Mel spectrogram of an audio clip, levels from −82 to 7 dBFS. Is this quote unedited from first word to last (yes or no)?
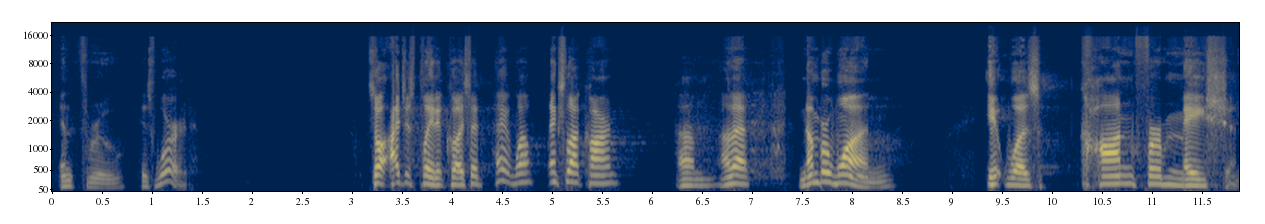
no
